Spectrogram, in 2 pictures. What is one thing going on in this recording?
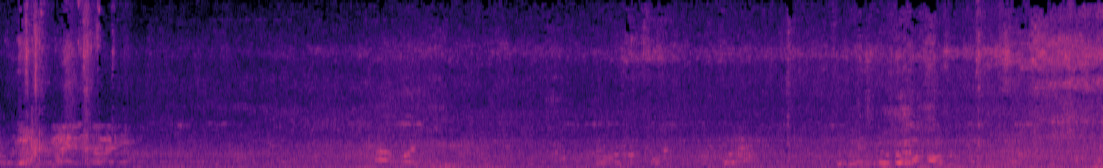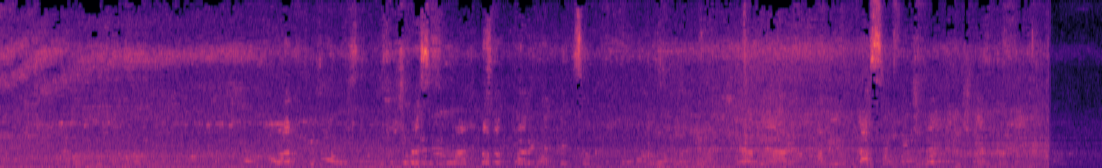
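Voices of a crowd of people chatter outdoors nearby.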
